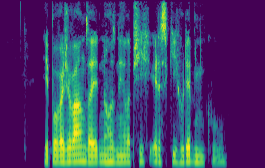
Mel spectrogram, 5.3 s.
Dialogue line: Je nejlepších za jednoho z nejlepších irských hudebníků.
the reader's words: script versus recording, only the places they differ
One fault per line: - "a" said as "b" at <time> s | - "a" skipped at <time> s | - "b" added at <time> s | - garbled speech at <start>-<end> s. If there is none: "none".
- "nejlepších" said as "považován" at 1.0 s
